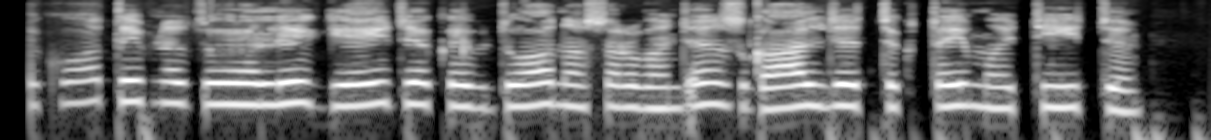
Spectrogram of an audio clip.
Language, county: Lithuanian, Kaunas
